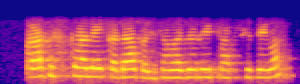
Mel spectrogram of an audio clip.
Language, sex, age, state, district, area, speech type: Sanskrit, female, 18-30, Karnataka, Dakshina Kannada, rural, conversation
